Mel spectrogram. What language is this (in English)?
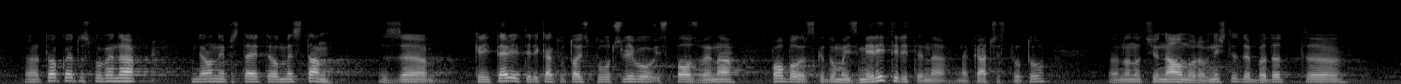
Bulgarian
